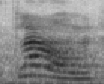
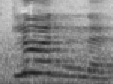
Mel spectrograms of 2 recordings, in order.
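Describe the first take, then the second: First: The W is sounded at the start. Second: The W is silent, giving an oo sound. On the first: This is the English way. "you recognize this word" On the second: This is the French way. "in French it's clown"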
